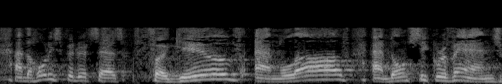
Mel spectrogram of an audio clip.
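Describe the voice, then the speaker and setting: A man talks in an animated tone with very wide pitch swings. Noticeable background noise runs behind him. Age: 50s. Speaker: pastor. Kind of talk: sermon. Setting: church. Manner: call-and-response preaching.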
